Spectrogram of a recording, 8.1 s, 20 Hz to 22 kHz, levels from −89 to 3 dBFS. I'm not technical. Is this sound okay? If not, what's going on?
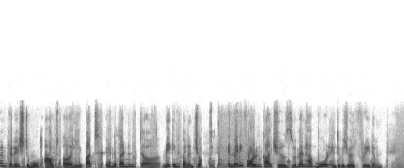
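No. From the start to 4.35 s and again from 4.89 to 7.93 s, the voice keeps dipping much quieter or breaking up. This is speech suppressed in double talk: both people were likely talking at once, and the call's echo remover mistook this voice for echo and turned it down.

There is also a faint, delayed repeat of the voice, trailing about a third of a second behind, at 0.8 to 1.58 s, 1.96 to 2.23 s, 2.66 to 2.71 s, 4.35 to 4.49 s, 5.74 to 5.81 s and 6.59 to 6.65 s. This is echo leak, likely from a speakerphone whose echo remover let part of the sound slip back into the call.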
